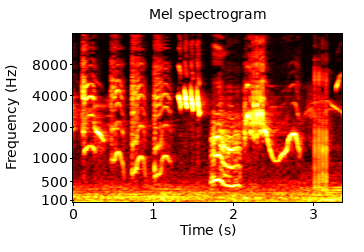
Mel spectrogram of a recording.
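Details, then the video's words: Song of a female Javan myna meant to provoke responses from other mynas: a rapid series of slurred whistled notes, a burst of high chattering, harsh grating squawks, then a long looping whistle. "Kicauan Jalak Kebo Betina Bikin Jalak Kebo Yang Dengar Langsung Respon"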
